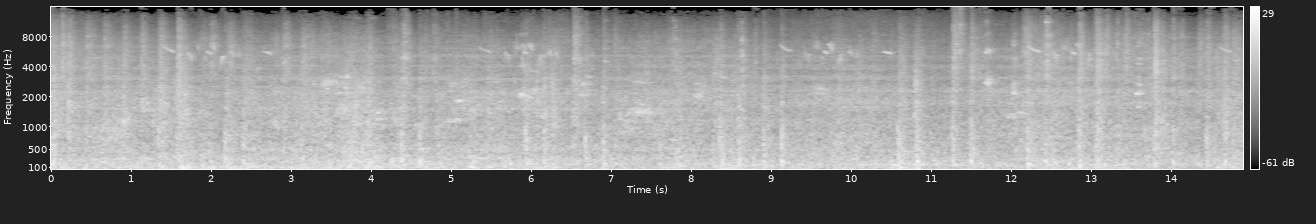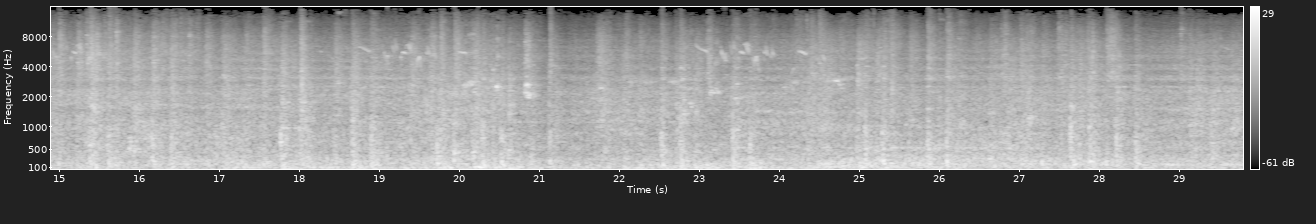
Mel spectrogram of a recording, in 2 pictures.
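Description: Container wagons of a long freight train rolling past close by: a steady rumble with the wheels clattering over rail joints, and brief high wheel squeaks here and there.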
